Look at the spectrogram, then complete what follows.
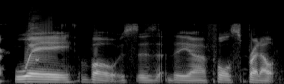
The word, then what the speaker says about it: huevos: because you say it huevos right huevos is the full spread out pronunciation but you say it in one consonant well and it's only two syllables it's not three i say that we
